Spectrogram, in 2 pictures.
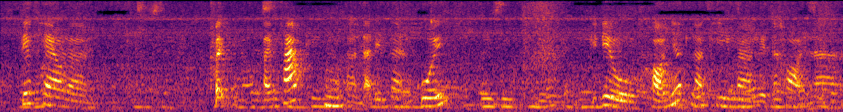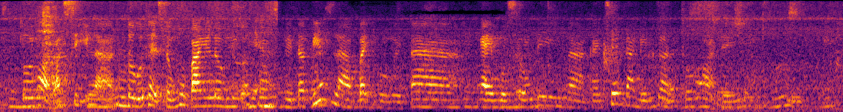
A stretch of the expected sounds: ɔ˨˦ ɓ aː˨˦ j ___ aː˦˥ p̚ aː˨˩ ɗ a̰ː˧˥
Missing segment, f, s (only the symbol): f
